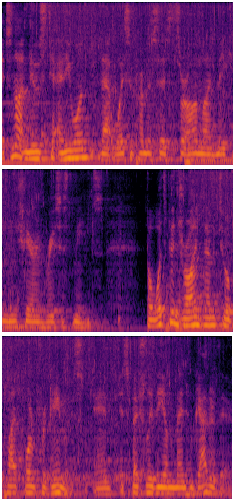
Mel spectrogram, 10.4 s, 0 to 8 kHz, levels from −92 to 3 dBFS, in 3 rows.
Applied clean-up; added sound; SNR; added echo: none; Toilet flush / Water; 18 dB; reverberation time 0.8 s.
